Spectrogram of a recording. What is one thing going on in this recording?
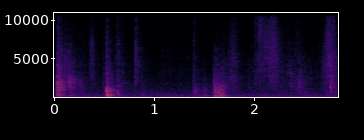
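A fridge door opens and shuts with a thud.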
